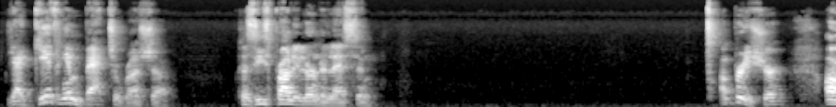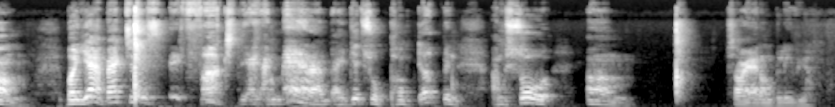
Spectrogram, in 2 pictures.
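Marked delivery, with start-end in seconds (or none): 0.1-7.8 heavy, dripping, mocking sarcasm. Ranting to viewers, then adding a sarcastic aside: sarcastic. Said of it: "you guys all see the sarcasm".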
